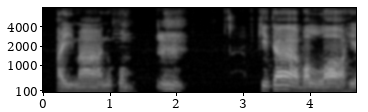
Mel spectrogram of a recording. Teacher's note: কুম মিম সাকিন এখানে আমরা এজাহার করবো, এখানে গুণা হবে না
